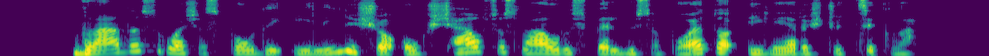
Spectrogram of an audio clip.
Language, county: Lithuanian, Klaipėda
